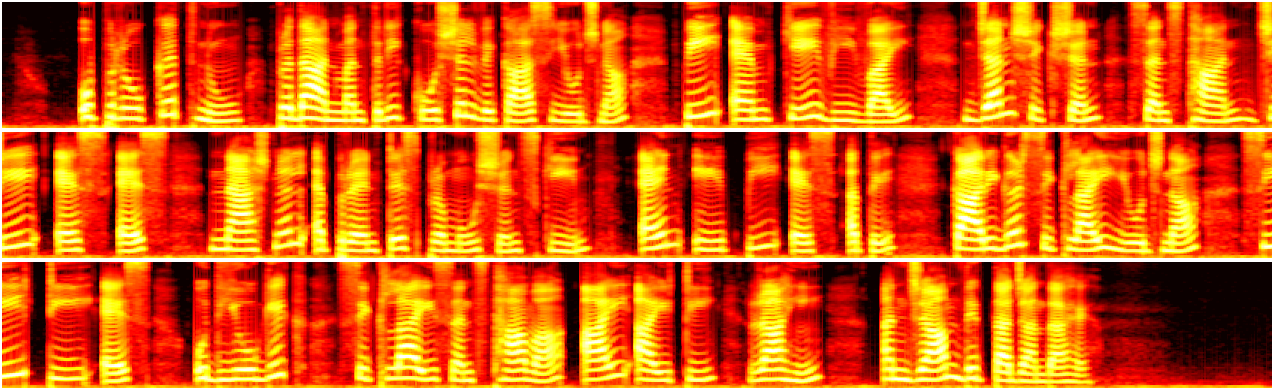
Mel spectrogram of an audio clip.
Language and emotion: Punjabi, neutral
